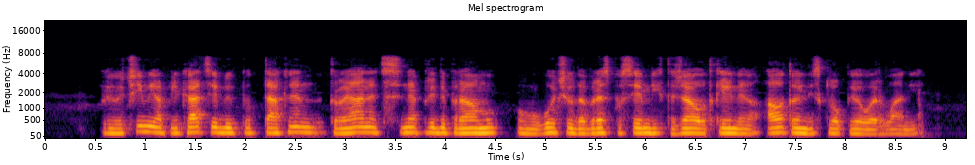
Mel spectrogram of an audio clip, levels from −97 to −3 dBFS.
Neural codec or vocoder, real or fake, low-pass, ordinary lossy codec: codec, 16 kHz, 2 kbps, FunCodec, trained on LibriTTS, 25 frames a second; fake; none; none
